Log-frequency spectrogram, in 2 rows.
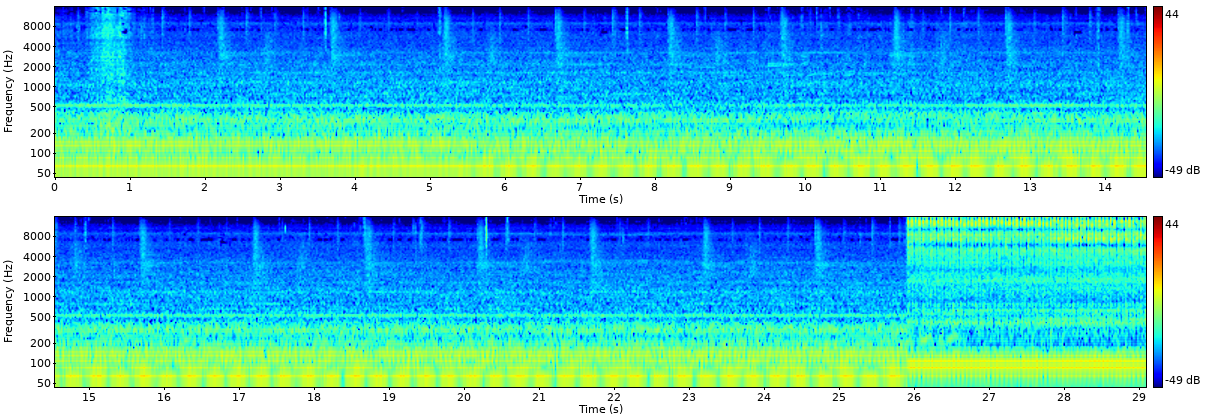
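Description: A steady low mechanical hum of a running engine. About 26 s in it changes suddenly to a different, deeper engine hum, idling steadily.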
